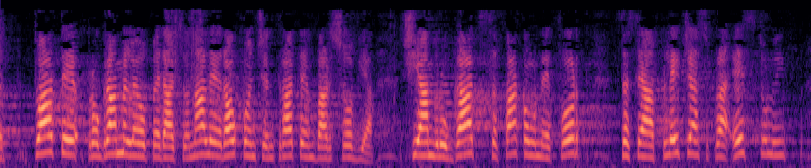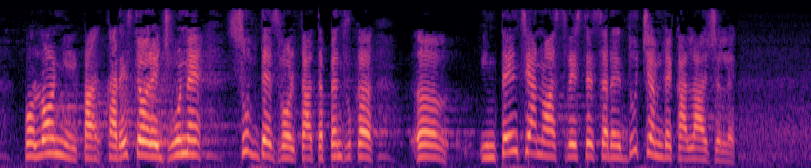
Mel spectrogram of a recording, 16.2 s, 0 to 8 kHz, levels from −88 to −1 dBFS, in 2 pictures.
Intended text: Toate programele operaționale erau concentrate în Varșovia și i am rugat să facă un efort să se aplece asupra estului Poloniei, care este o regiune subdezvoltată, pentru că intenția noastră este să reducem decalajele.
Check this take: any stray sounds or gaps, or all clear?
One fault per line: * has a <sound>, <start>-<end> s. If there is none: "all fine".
all fine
